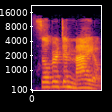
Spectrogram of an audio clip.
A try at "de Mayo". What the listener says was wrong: no, but DE is day in Spanish.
